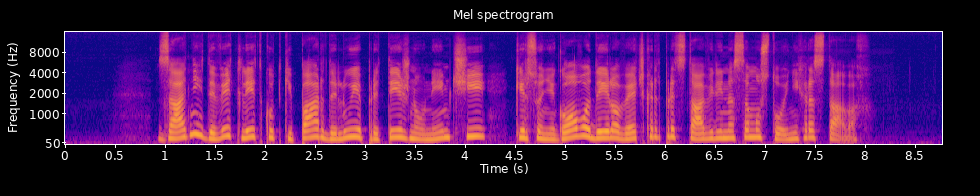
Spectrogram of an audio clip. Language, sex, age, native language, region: Slovenian, female, 30-49, Slovenian, Central Slovenia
